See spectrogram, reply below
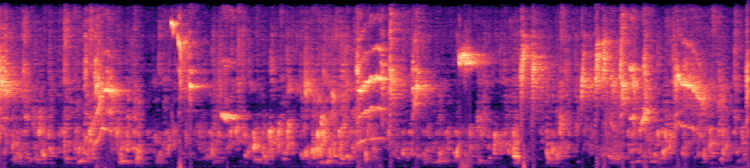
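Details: Oriental magpie-robin, speckled form, singing vigorously as a lure that prompts other birds to follow its song; thin high whistles, slurred squeaks and scratchy twitters run continuously in busy, overlapping phrases.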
